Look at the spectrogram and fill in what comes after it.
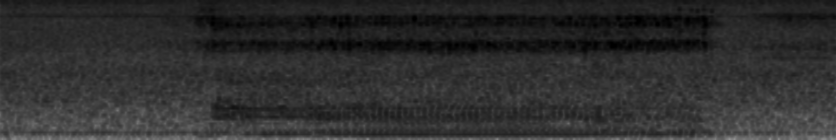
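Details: Sleeping dog snoring: a loud, sustained, rattling snore in one long breath with a whistling edge, over steady room noise.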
